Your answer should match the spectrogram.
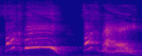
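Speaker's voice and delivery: high shrieking yell; screaming insect. Pretend. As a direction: shriek it like a frantic bug. Insects screaming at each other.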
